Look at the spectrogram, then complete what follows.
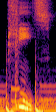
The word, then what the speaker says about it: peace: A palavra paz em inglês é peace. Sorrisão, tá? Esparrama bem a boca. Se você não usar a vogal aguda, aquela que a gente fala sorrindo, né? Peace. Você não vai falar paz. Você vai falar o verbo mijar. Piss.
